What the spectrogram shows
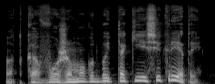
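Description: A man's voice: mid-range voice, big pitch swings, a little fast, slightly rough, no echo, studio quality. A man reading an audiobook, voicing a curious, wry male space explorer.

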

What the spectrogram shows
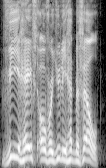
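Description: A man voicing a foreign officer who shouts orders down from castle walls. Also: on the high side, expressive, normal speed, no room sound, studio quality, pitched above the performer's own voice, natural voice. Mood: commanding. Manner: shouting down, commanding.

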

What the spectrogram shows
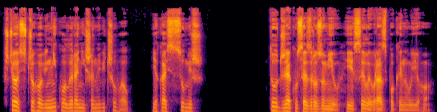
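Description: A man reading a novel aloud as an audiobook narrator, with dramatic, expressive delivery. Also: mid-range voice, moderate pace, dry recording, clean studio sound.

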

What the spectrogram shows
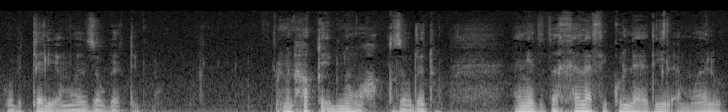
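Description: A man's voice: low voice, dark tone, slight background noise, close to an everyday voice. A man reading the part of a passionate woman who insistently defends her friend in an audiobook. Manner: heated, insistent.

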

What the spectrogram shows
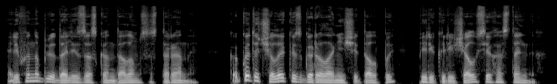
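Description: Low-voiced man narrating fantasy. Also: lively intonation, fast talker, a little mellow, no room sound. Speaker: audiobook reader. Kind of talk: dark comic fantasy narration.

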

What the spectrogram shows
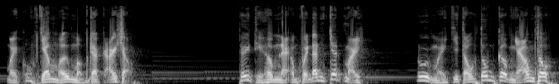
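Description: Guy doing a low gruff rich old master, barking and bullying, horror audiobook. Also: fairly quick, faint music behind, natural voice. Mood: furious. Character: harsh older rich master, quick to rage.

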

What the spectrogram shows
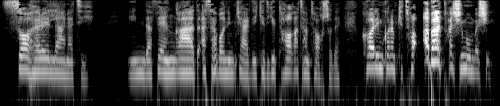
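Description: A woman voicing a furious, brutal middle-aged master of the house who shouts threats, in a dull lo-fi recording. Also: fairly low pitch, dry recording. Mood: threatening.

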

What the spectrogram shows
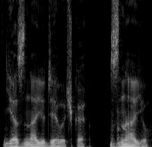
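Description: A man voicing a kindly country gendarme in an audiobook, speaking low and soft to calm someone. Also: very slow, creaky, dry recording, studio quality, full character voice. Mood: soothing. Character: gruff but kindly male country gendarme.

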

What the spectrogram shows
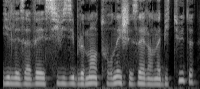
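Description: Measured audiobook narrator, dark voice. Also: medium pitch, flat delivery, no echo, clean studio sound. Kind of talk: audiobook reading of a classic novel.

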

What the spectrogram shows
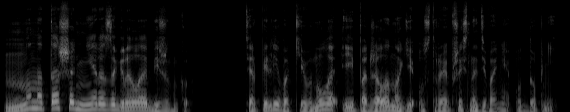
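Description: A man narrating a first-person audiobook in a quiet, measured way that often drops to a hush. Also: mid-range voice, very animated, dry recording, clean studio sound.

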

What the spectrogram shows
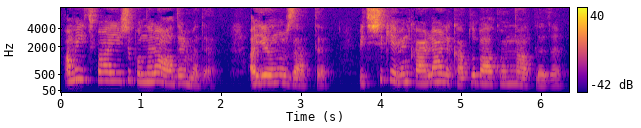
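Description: A woman reading a children's storybook aloud in a steady, clear manner. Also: fairly high pitch, moderate pace. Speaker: audiobook reader. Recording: echoey room.

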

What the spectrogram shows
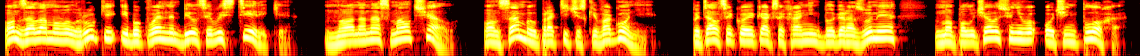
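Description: A man reading a novel aloud as narrator, in an expressive manner. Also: a little high, brisk, dry recording, studio quality. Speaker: audiobook narrator. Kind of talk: scripted narration.

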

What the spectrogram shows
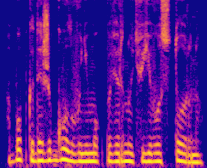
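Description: A woman narrating a children's storybook in a calm, even reading voice, close to the mic. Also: low voice, rapid-fire, husky, no room sound. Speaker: audiobook narrator.

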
